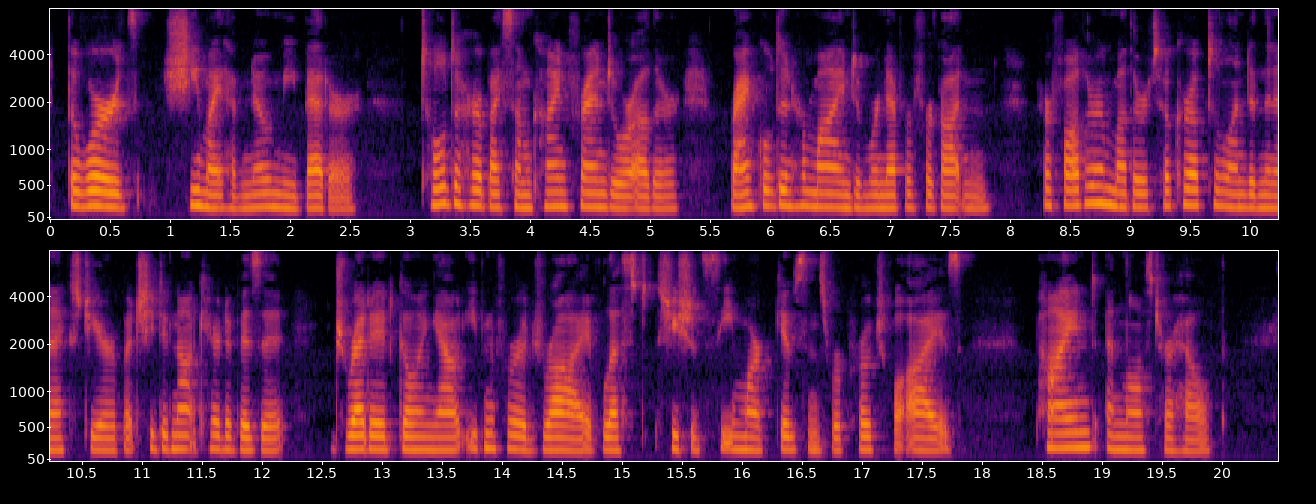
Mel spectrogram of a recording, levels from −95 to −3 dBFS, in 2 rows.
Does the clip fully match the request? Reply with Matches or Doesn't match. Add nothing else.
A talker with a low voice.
Doesn't match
